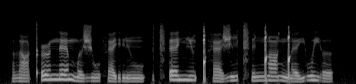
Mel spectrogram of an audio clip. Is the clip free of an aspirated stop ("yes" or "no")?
no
